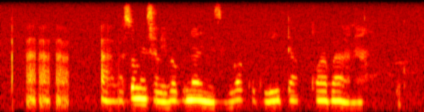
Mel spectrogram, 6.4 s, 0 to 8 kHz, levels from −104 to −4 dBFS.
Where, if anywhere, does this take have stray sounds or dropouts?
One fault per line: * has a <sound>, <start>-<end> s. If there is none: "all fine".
* has a laugh, 0.4-1.0 s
